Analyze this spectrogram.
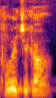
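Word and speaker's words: פוליטיקה: Look where the accent is on that word. Not politica. Pol on the second syllable. Politica.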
